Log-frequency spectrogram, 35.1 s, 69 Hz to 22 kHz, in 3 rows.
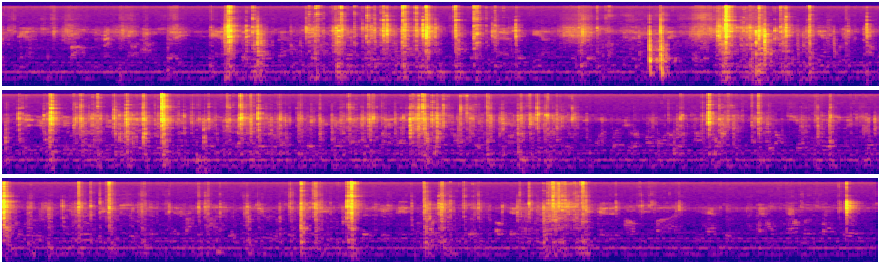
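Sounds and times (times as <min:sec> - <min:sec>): steady low hum: 0:00.0 - 0:35.0
irregular clicks and knocks: 0:08.6 - 0:09.0.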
